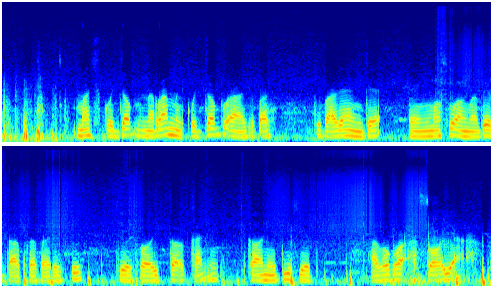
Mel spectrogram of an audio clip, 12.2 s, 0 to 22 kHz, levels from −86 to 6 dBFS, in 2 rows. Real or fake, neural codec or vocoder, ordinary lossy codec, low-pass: fake; vocoder, 48 kHz, 128 mel bands, Vocos; none; 19.8 kHz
